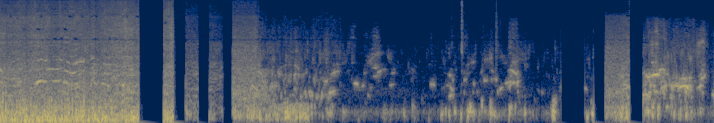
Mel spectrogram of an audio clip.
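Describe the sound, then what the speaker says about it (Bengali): Large sea waves surge and crash on a windy shore, with heavy wind buffeting the microphone in loud rumbling bursts while a person talks over the roar. "খুব সুন্দর ঢেউ"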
